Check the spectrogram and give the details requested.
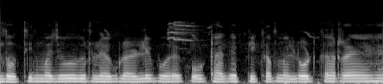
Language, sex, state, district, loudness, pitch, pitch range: Hindi, male, Chandigarh, Chandigarh, -14 LUFS, 135 Hz, 130-140 Hz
